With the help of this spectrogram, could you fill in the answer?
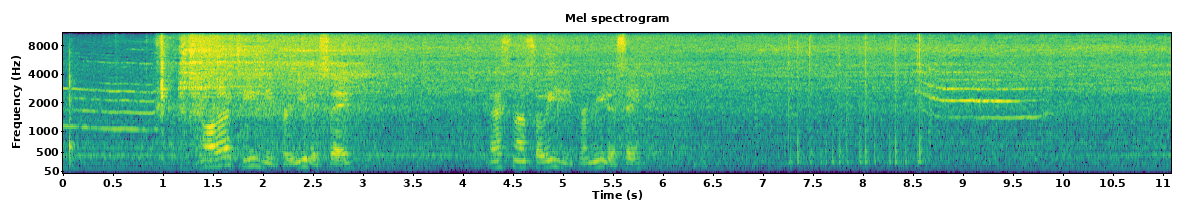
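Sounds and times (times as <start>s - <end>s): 
steady low hum: 0.0s - 11.0s
speech: 1.4s - 3.1s, 4.2s - 5.9s
soft tapping: 7.2s - 8.7s
cat meowing: 8.6s - 9.9s.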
